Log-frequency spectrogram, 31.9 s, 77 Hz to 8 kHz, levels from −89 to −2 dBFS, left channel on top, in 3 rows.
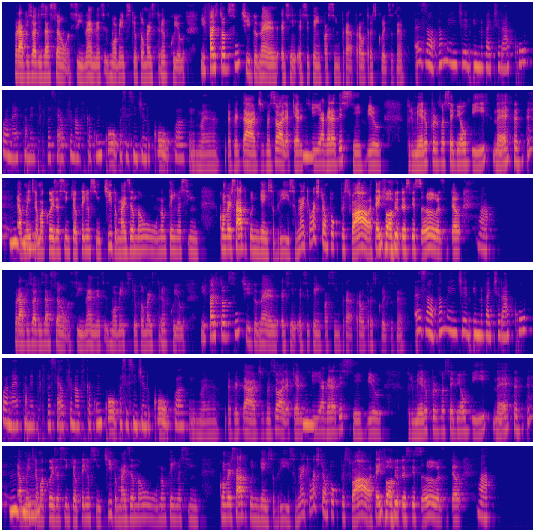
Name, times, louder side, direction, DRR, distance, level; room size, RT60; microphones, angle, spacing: voice 1, 0.3-8.0 14.4-14.9 15.3-18.2 18.7-25.1 25.6-30.6, left 8 dB, 45° left, 18 dB, 0.4 m, -32 dB
voice 2, 8.2-14.3 16.6-16.9 21.4-22.0 30.7-30.9, right 2 dB, 25° right, 14 dB, 0.7 m, -38 dB
11.5 x 9.6 x 3.5 m, 0.40 s
head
